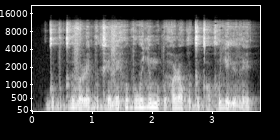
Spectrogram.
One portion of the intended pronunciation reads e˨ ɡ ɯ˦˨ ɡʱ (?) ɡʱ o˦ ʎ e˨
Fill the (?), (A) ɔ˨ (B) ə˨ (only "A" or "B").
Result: A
